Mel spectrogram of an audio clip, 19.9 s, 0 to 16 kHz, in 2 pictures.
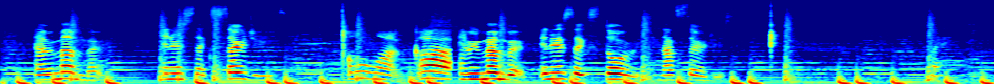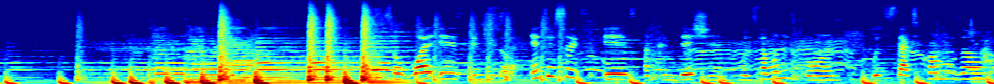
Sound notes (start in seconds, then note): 10.3 clicks teeth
